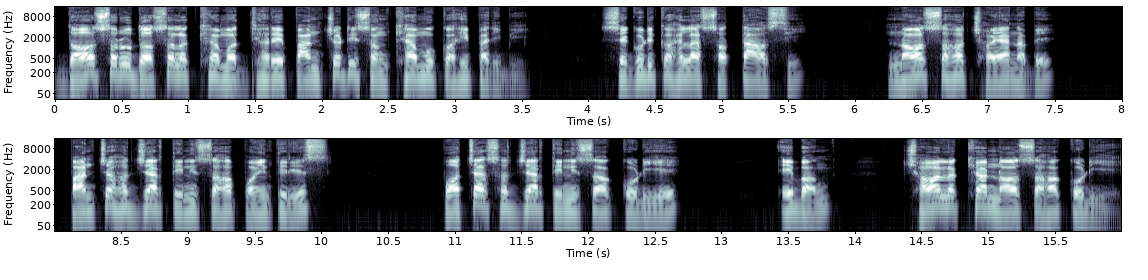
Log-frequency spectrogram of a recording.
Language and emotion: Odia, neutral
